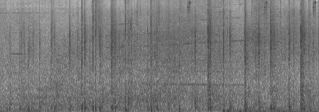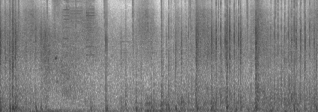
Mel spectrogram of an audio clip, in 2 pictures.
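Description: Rocket and weapons fire in the battlefield video game Broken Arrow, a dense, continuous barrage of overlapping bursts and booms that stays loud throughout with no pauses.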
